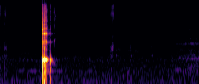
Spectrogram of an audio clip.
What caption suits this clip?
Raw recordings of burping, unedited except to convert usable format.
raw, burp, gas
